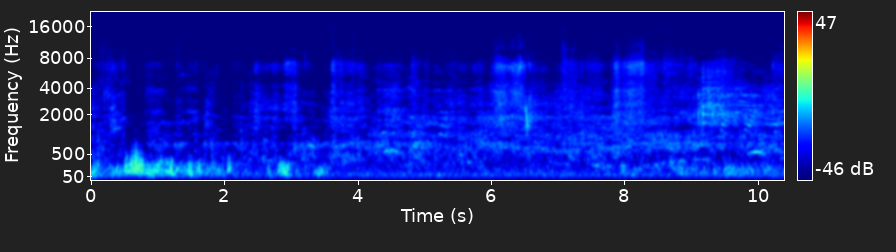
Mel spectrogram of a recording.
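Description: Indistinct voices of people talking nearby, loudest in the first second, over a steady outdoor background.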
